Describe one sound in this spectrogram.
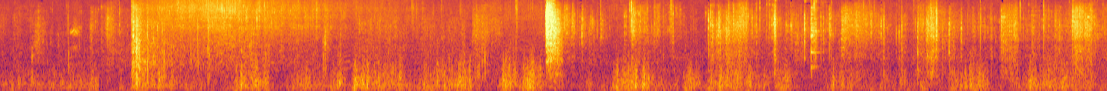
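Molten metal hisses and crackles as it burns.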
